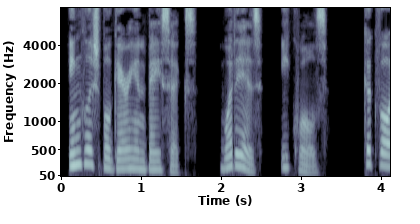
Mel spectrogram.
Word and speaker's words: Какво: Say it slowly. Какво? Kahk vo, rising, then Е.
